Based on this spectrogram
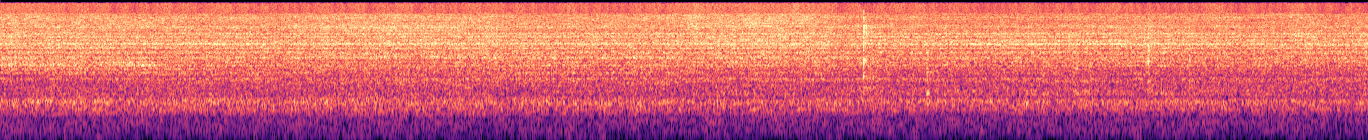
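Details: Residential oil-fired boiler burner on an annual service after a bad nozzle was replaced with a new one, with a big improvement. Even steady roaring rush with no pulsing, sputter or rumble: the burner is firing cleanly and running normally.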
